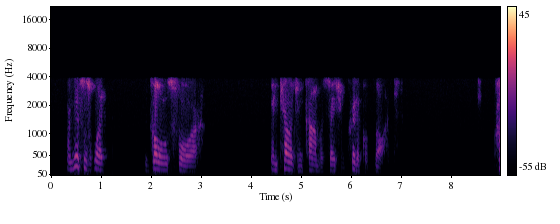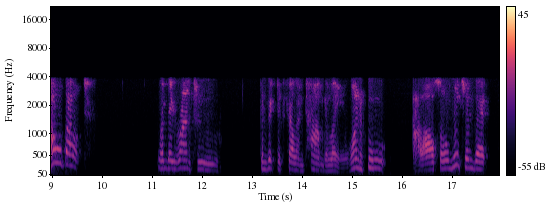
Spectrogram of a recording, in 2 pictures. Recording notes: LIVE and call-in broadcast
